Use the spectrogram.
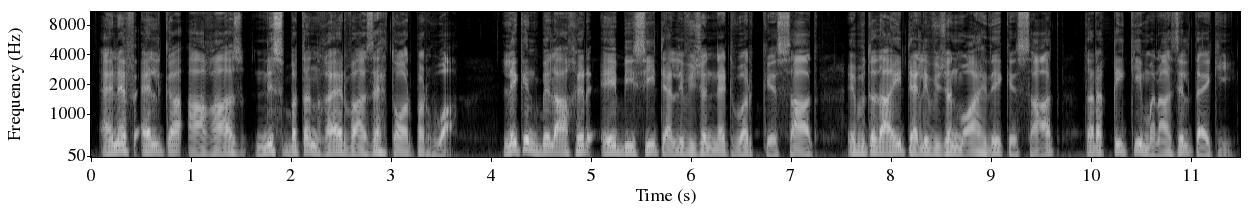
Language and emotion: Urdu, neutral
